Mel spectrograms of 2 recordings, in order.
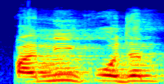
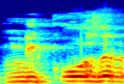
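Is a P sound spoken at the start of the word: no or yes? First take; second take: yes; no. First: The word begins with an audible P sound. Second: The word begins with an N sound, no P. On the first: The speaker calls it wrong. "कभी कभी कुछ लोग इसको पनिकोजन पढ़ते हैं" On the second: The speaker calls it right. "पी silent होता है"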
